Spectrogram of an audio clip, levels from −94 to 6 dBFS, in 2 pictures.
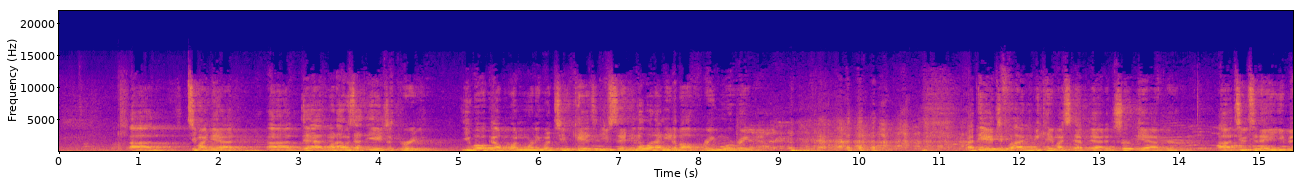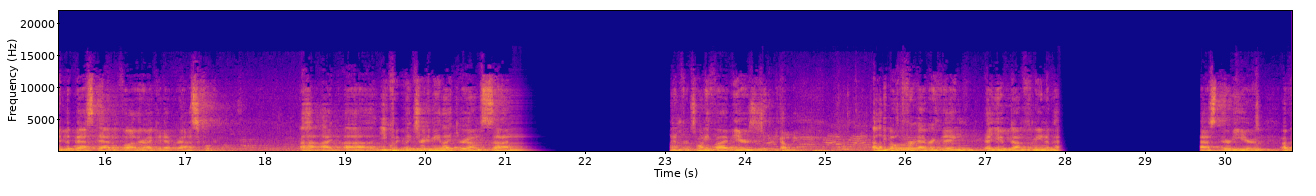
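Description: At 21.09 s there's a call audio freeze that runs to 23.09 s. The last bit of sound gets stretched into a short fading buzz, then about 1.6 s of silence. Packets were likely held up and the jitter buffer ran dry. When the audio comes back it carries on right where it left off, so nothing's lost, but roughly 2 s of extra delay is now built in.

From 23.47 s to 27.83 s you get a jitter buffer speed-up. The receiver is clawing back that backlog by snipping out tiny pitch-period slices over and over. Playback runs about 22% fast with no change in pitch, so it sounds rushed, and around a second gets trimmed overall.

Inside that stretch, at 24.22–24.24 s, there's a skip ahead. Something like 0.7 s is dropped outright and the two sides are butted together almost seamlessly, so it just lurches forward.

A second call audio freeze hits at 27.92 s and lasts until 29.72 s. Same deal: a brief tail, then about 1.7 s of silence, again likely from stalled packets. 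It adds roughly 1.8 s of delay without losing anything.

Another jitter buffer speed-up follows from 30.01 s to 30.78 s. This one is milder at about 6% faster, trimming only around 50 ms.

During that second speed-up, at 30.41–30.43 s, there's another skip ahead. This time something like 1.5 s vanishes, with a near-direct splice across the jump.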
